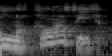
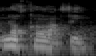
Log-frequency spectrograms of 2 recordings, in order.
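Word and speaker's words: Nuckelavee: way it will kill you so that's the knuckle avi and it's u c k e l a v e e that's how you spell that knuckle lavi and um oh yes and the only way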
